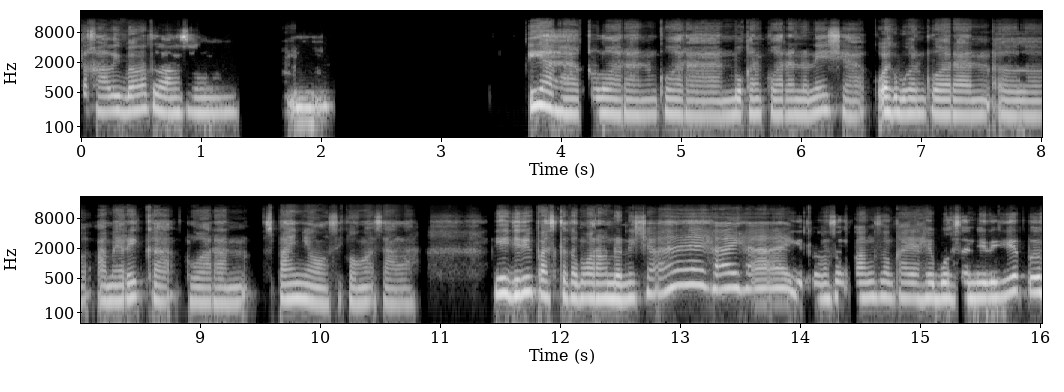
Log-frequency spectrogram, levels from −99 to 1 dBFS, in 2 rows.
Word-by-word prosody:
sekali 210 Hz, -2 st, -2 dB
banget 215 Hz, +2 st, +1 dB
tuh 225 Hz, -, +2 dB
langsung 195 Hz, 0 st, +4 dB, 0.7 s
mhm. 260 Hz, -1 st, -1 dB, 1.7 s
Iya, 275 Hz, 0 st, +9 dB, 0.3 s
keluaran 185 Hz, -2 st, -2 dB
keluaran, 175 Hz, -2 st, -3 dB
bukan 185 Hz, +1 st, -1 dB
keluaran 180 Hz, -1 st, -3 dB
Indonesia 200 Hz, +2 st, +1 dB, 0.2 s
weh 200 Hz, -, +7 dB
bukan 185 Hz, 0 st, 0 dB
keluaran, 180 Hz, -1 st, -1 dB, 0.2 s
eee, 170 Hz, -1 st, -4 dB
Amerika, 185 Hz, +3 st, -1 dB, 0.2 s
keluaran 165 Hz, -2 st, -4 dB, 0.3 s
Spanyol 190 Hz, -3 st, 0 dB
sih 185 Hz, -, -5 dB
kalau 165 Hz, -, -5 dB
nggak 170 Hz, -, -4 dB
salah. 155 Hz, 0 st, -9 dB, 0.7 s
Iya, 250 Hz, -, +7 dB
jadi 245 Hz, +3 st, +6 dB
pas 225 Hz, -2 st, +6 dB
ketemu 205 Hz, -2 st, +1 dB
orang 200 Hz, 0 st, +2 dB
Indonesia, 200 Hz, +5 st, +1 dB
hai 365 Hz, +4 st, +2 dB
hai 310 Hz, +2 st, +3 dB
hai 155 Hz, -, 0 dB
gitu, 205 Hz, -, -6 dB
langsung 200 Hz, +2 st, -1 dB
langsung 210 Hz, +1 st, -1 dB
kayak 200 Hz, -1 st, -2 dB
heboh 200 Hz, 0 st, +2 dB
sendiri 205 Hz, 0 st, +3 dB, 0.2 s
gitu. 275 Hz, -1 st, -3 dB
195 Hz, 140 wpm, -23 LUFS, 175-210 Hz, 1.7 s, Iya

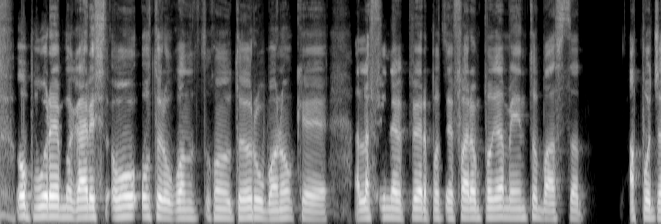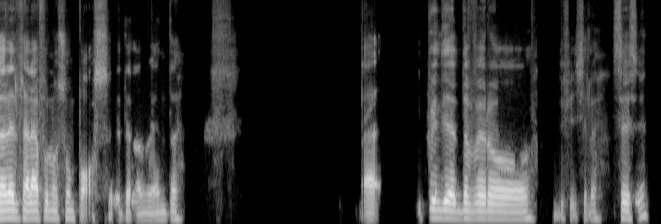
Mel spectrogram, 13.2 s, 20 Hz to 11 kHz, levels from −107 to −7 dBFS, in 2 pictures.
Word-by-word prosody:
oppure, 145 Hz, 0 st, +7 dB
magari, 135 Hz, 0 st, +5 dB
s -, -, -8 dB
o, 140 Hz, +2 st, +6 dB
o 145 Hz, -, 0 dB
te -, -, +2 dB
lo 120 Hz, -2 st, +2 dB
quant 120 Hz, 0 st, -2 dB
quando 125 Hz, -2 st, -1 dB
te 120 Hz, -, -5 dB
lo 130 Hz, +1 st, +3 dB
rubano 125 Hz, -1 st, 0 dB
che, 110 Hz, -4 st, -3 dB, 0.2 s
alla 125 Hz, +1 st, +1 dB
fine, 130 Hz, 0 st, -1 dB
per 130 Hz, +2 st, +1 dB
poter 125 Hz, -1 st, -4 dB
fare 130 Hz, 0 st, +3 dB
un 125 Hz, -, 0 dB
pagamento, 130 Hz, 0 st, -1 dB
basta 115 Hz, -1 st, -3 dB, 0.5 s
appoggiare 120 Hz, -1 st, +1 dB
il 115 Hz, -, -3 dB
telefono 115 Hz, -1 st, -2 dB
su 115 Hz, -, -14 dB
un 115 Hz, -, -10 dB
POS, -, -, -11 dB
letteralmente. 95 Hz, +3 st, -12 dB, 1.8 s
Eh, -, -, -5 dB, 0.5 s
quindi 125 Hz, -1 st, -4 dB
è 115 Hz, -, +1 dB
davvero 110 Hz, -1 st, -4 dB, 0.2 s
difficile. 110 Hz, -1 st, -21 dB
Sì, 115 Hz, -1 st, -8 dB
sì. 140 Hz, +7 st, -15 dB
120 Hz, 160 wpm, -22 LUFS, 110-130 Hz, 1.8 s, oppure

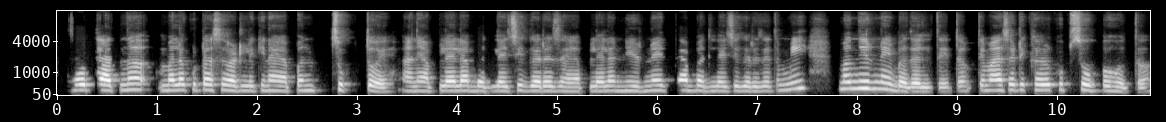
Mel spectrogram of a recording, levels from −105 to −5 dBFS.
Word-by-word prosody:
जर 235 Hz, +1 st, +5 dB
त्यातनं 235 Hz, +2 st, +6 dB, 0.3 s
मला 225 Hz, +2 st, +5 dB
कुठं 240 Hz, 0 st, 0 dB
असं 235 Hz, 0 st, -2 dB
वाटलं, 210 Hz, -1 st, +2 dB
की 220 Hz, -, -7 dB
नाही 215 Hz, -1 st, 0 dB
आपण 220 Hz, +2 st, -3 dB, 0.2 s
चुकतोय 245 Hz, -8 st, 0 dB, 0.2 s
आणि 200 Hz, 0 st, -4 dB
आपल्याला 205 Hz, +2 st, +2 dB
बदलायची 195 Hz, +2 st, -1 dB
गरज 200 Hz, -1 st, +1 dB
आहे, 185 Hz, -1 st, -3 dB
आपल्याला 195 Hz, +3 st, -1 dB
निर्णय 205 Hz, +2 st, -3 dB
त्या 220 Hz, +1 st, +2 dB
बदलायची 200 Hz, -1 st, -3 dB
गरज 195 Hz, -1 st, -3 dB
आहे, 200 Hz, -, -5 dB
तर -, -, -10 dB
मी 280 Hz, +7 st, -2 dB, 0.4 s
मग 295 Hz, +1 st, +1 dB
निर्णय 295 Hz, -3 st, +3 dB
बदलते. 175 Hz, -1 st, 0 dB
तर 200 Hz, -, -4 dB
ते 225 Hz, -, -4 dB
माझ्यासाठी 230 Hz, +2 st, +2 dB
खरं 235 Hz, 0 st, +4 dB
खूप 250 Hz, 0 st, -6 dB
सोपं 225 Hz, -4 st, +1 dB
होतं. 170 Hz, -1 st, -5 dB
215 Hz, 180 wpm, -20 LUFS, 195-235 Hz, 0.4 s, त्यातनं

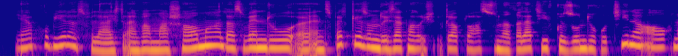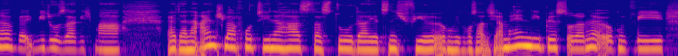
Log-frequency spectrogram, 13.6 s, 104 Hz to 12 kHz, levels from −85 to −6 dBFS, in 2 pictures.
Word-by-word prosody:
Ja, 210 Hz, +3 st, -4 dB
probiere 255 Hz, +2 st, -2 dB
das 235 Hz, -2 st, -4 dB
vielleicht 160 Hz, -2 st, -4 dB
einfach 175 Hz, 0 st, 0 dB
mal. 175 Hz, 0 st, 0 dB
Schau 200 Hz, +3 st, 0 dB
mal, 260 Hz, +2 st, +6 dB
dass 200 Hz, -2 st, -2 dB
wenn 210 Hz, 0 st, +5 dB
du, 205 Hz, 0 st, +1 dB
äh, 175 Hz, -, -3 dB
ins 180 Hz, -1 st, -1 dB
Bett 275 Hz, +5 st, -4 dB
gehst 275 Hz, -4 st, +1 dB
und 215 Hz, -2 st, +5 dB
ich 190 Hz, -1 st, -1 dB
sage 195 Hz, +1 st, -2 dB
mal 195 Hz, -, +1 dB
so, -, -, -4 dB
ich 195 Hz, -, -10 dB
glaube, 190 Hz, 0 st, -5 dB
du 185 Hz, -, -7 dB
hast 180 Hz, 0 st, -5 dB
so 190 Hz, -, -3 dB
'ne 175 Hz, -2 st, -1 dB
relativ 195 Hz, +1 st, -2 dB
gesunde 190 Hz, +1 st, +1 dB
Routine 250 Hz, -, +1 dB
auch, 220 Hz, 0 st, -4 dB
ne? 230 Hz, 0 st, +1 dB
We 190 Hz, -, -6 dB
wie 200 Hz, -, -6 dB
du, 205 Hz, -1 st, -4 dB
sage 180 Hz, -1 st, -6 dB
ich 180 Hz, -, -18 dB
mal, 175 Hz, -1 st, -2 dB, 0.5 s
äh, 190 Hz, -, 0 dB
deine 180 Hz, -1 st, +2 dB
Einschlafroutine 220 Hz, -5 st, +2 dB
hast, 200 Hz, -1 st, -1 dB
dass 185 Hz, -1 st, -2 dB
du 195 Hz, -1 st, -1 dB
da 185 Hz, 0 st, -1 dB
jetzt 175 Hz, +1 st, -2 dB
nicht 195 Hz, -2 st, -1 dB
viel 185 Hz, 0 st, 0 dB
irgendwie 180 Hz, -1 st, -1 dB
großartig 175 Hz, +1 st, -5 dB
am 215 Hz, -, +4 dB
Handy 245 Hz, 0 st, +7 dB
bist 215 Hz, -1 st, -2 dB
oder, 190 Hz, 0 st, -1 dB
ne, 225 Hz, 0 st, +1 dB
irgendwie 190 Hz, +1 st, -3 dB
195 Hz, 245 wpm, -31 LUFS, 180-215 Hz, 0.5 s, Handy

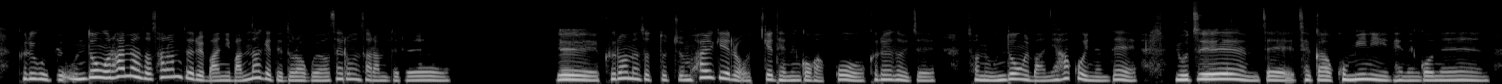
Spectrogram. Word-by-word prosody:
그리고 255 Hz, -2 st, 0 dB
이제 215 Hz, 0 st, -6 dB
운동을 305 Hz, +5 st, +3 dB
하면서 370 Hz, -8 st, +2 dB
사람들을 325 Hz, -, -1 dB
많이 185 Hz, +1 st, -3 dB
만나게 240 Hz, +9 st, -1 dB
되더라고요 180 Hz, -1 st, -3 dB
새로운 250 Hz, -2 st, -3 dB
사람들을. 185 Hz, -1 st, -3 dB, 1.1 s
네. 210 Hz, -3 st, +4 dB
그러면서 250 Hz, -3 st, 0 dB
또 210 Hz, -, -4 dB
좀 205 Hz, +2 st, -3 dB
활기를 295 Hz, -4 st, +1 dB
얻게 175 Hz, +6 st, -3 dB
되는 190 Hz, -2 st, -1 dB
것 195 Hz, -1 st, -1 dB
같고 180 Hz, +1 st, -2 dB
그래서 220 Hz, -2 st, -1 dB
이제 175 Hz, +1 st, -6 dB, 0.3 s
저는 205 Hz, -3 st, -1 dB
운동을 215 Hz, +5 st, +2 dB
많이 180 Hz, +1 st, -5 dB
하고 265 Hz, +2 st, -1 dB
있는데 185 Hz, +1 st, -2 dB, 0.4 s
요즘 240 Hz, -1 st, +5 dB
이제 190 Hz, 0 st, -1 dB
제가 200 Hz, -2 st, -1 dB
고민이 225 Hz, -2 st, +3 dB
되는 185 Hz, 0 st, -3 dB
거는 190 Hz, 0 st, -1 dB
205 Hz, 315 characters per minute, -25 LUFS, 185-245 Hz, 1.1 s, 요즘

